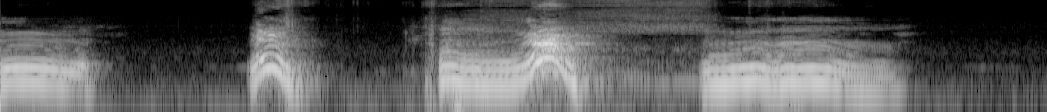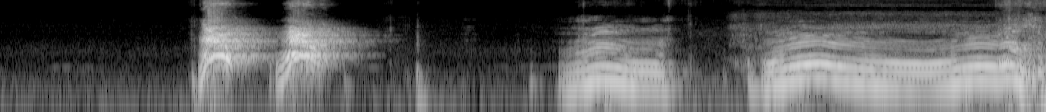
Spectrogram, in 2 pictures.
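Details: Miniature dachshunds, pet dogs, giving short yelping barks mixed with drawn-out, wavering howl-like cries that rise and fall in pitch, in bursts separated by brief silences.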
